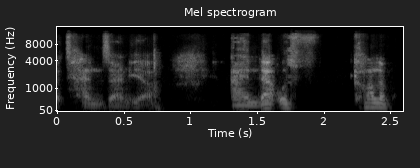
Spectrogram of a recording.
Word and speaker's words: Tanzania: time in tanzania and i say tanzania because over there they accentuate the second syllable of the the name so tanzania and that was kind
